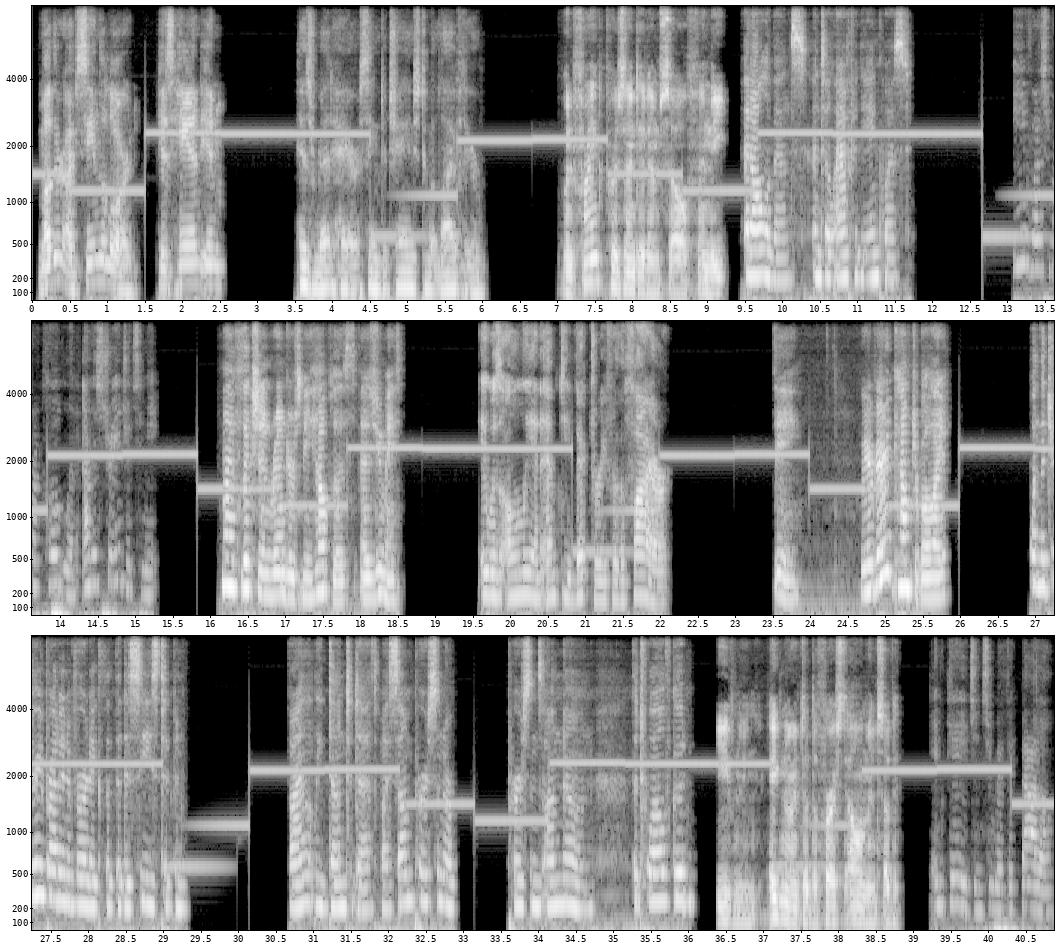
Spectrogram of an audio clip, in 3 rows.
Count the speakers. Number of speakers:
7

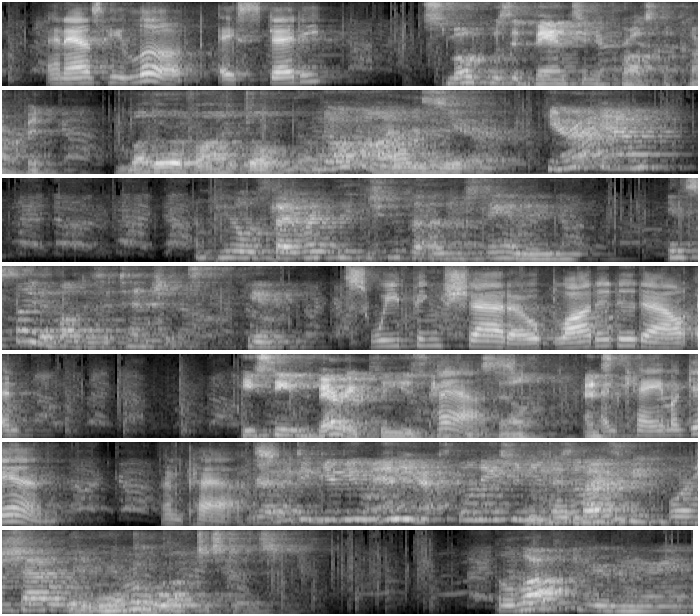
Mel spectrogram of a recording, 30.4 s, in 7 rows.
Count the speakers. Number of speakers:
6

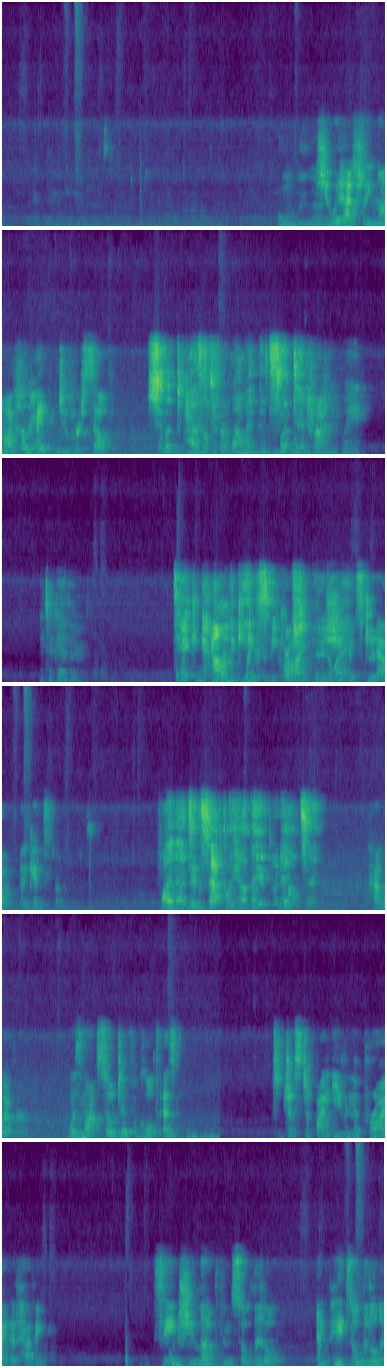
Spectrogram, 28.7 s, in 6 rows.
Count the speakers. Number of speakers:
5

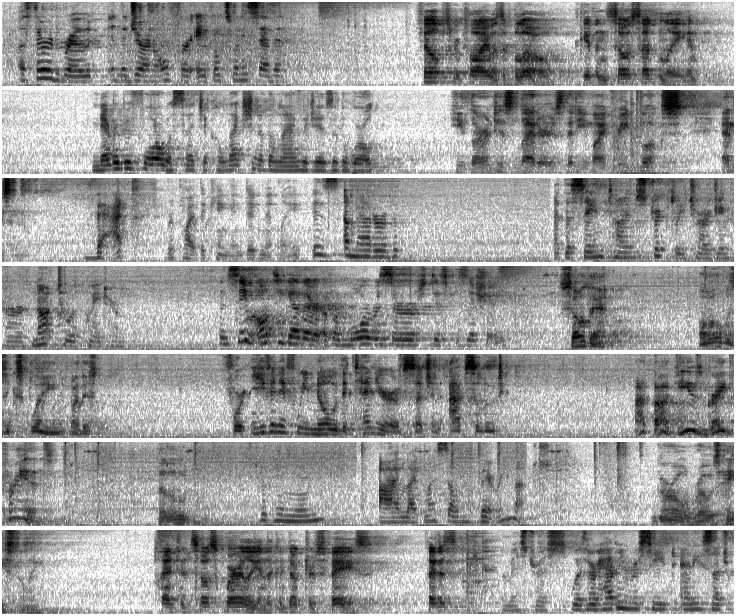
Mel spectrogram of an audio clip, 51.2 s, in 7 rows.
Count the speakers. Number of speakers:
10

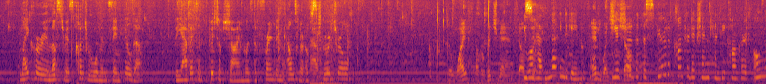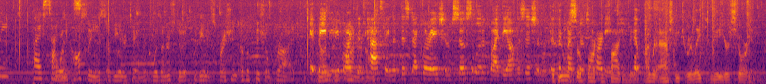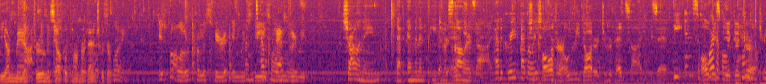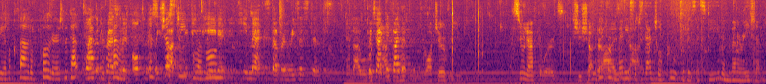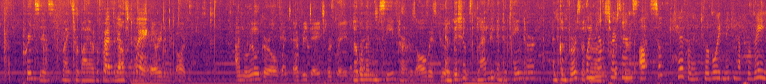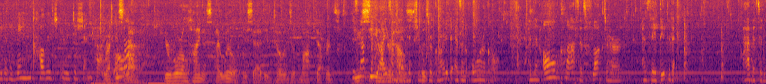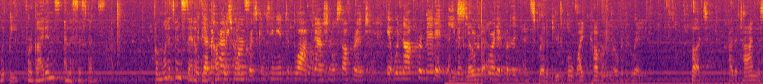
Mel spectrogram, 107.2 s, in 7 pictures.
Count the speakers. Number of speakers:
6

